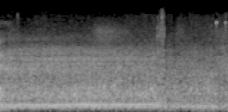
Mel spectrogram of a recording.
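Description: Vehicle engine running with a steady low hum over an even hiss; the hum drops out near the end.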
